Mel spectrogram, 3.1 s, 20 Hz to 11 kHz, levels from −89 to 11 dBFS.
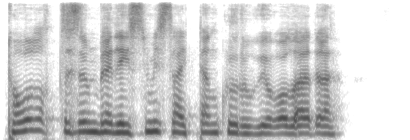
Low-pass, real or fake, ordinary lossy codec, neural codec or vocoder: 9.9 kHz; fake; none; codec, 24 kHz, 1.5 kbps, HILCodec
